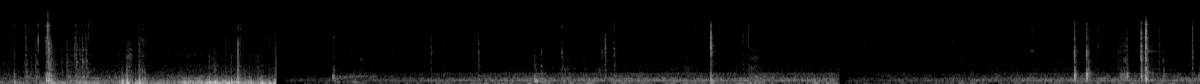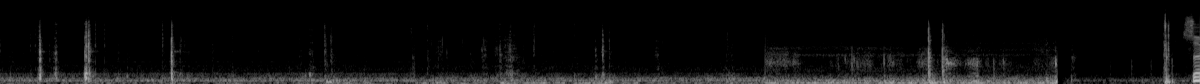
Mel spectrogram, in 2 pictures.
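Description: Plastic clicks, knocks and rattles from handling a small portable TV, its power plug and lead, and its clip-on stand, over a steady low hum.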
